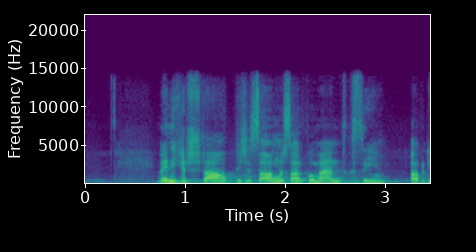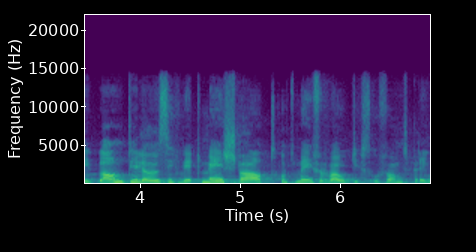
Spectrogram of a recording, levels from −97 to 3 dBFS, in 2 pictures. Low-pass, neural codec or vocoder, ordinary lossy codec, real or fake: 14.4 kHz; codec, 44.1 kHz, 2.6 kbps, SNAC; none; fake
